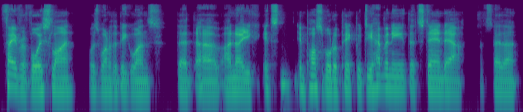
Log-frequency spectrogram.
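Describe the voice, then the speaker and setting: A man with a medium-pitched voice hosts an interview in a casual, conversational style. He speaks informally as he puts questions to his guest. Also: level tone, moderate pace, hardly any pauses, a bit bright. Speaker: interview host.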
